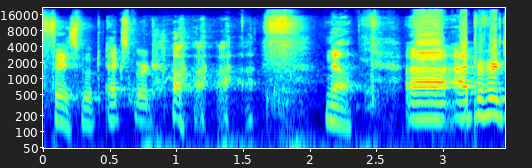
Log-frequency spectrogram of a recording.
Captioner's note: laughing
